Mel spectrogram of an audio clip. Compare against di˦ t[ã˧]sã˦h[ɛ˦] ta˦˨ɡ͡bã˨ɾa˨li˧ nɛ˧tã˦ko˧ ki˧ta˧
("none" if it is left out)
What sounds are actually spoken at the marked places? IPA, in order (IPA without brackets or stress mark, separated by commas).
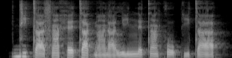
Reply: a˧, ɛ˦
